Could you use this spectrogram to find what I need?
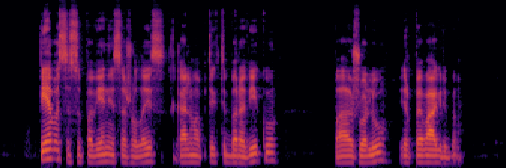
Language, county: Lithuanian, Kaunas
